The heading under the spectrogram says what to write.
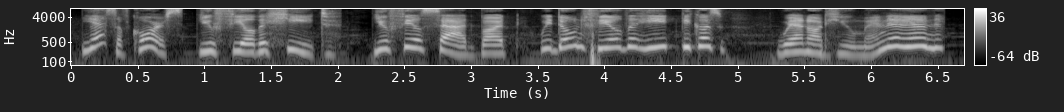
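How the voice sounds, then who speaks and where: A woman's voice: sits high, big pitch swings, a little slow, darkish tone, no room sound. A woman playing an aggrieved young daughter-in-law in a family cartoon, speaking emphatically and reproachfully. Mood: indignant. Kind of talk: dramatic cartoon story dialogue.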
